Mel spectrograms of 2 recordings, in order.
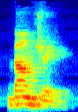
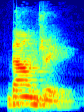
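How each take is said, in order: No difference in how they are said.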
